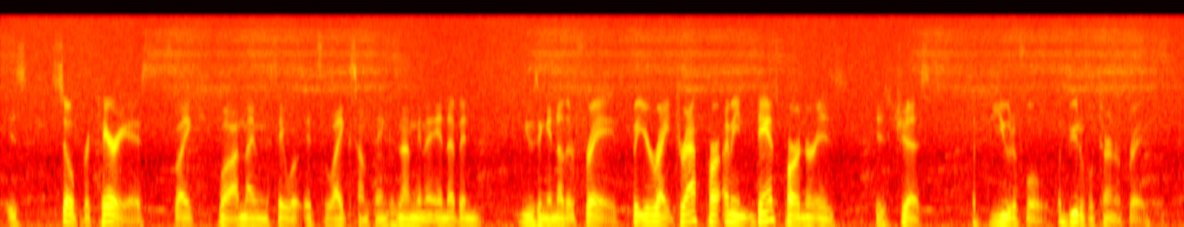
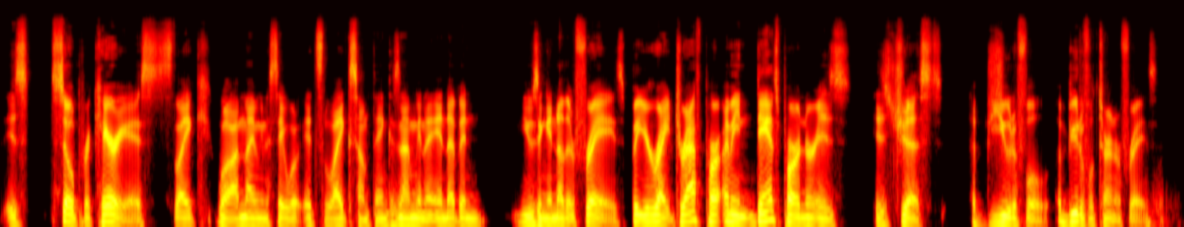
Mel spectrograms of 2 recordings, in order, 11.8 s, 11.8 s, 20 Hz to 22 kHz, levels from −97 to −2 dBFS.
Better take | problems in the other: second | hiss; loud; throughout; 3 dB below the speech

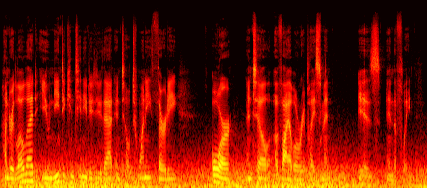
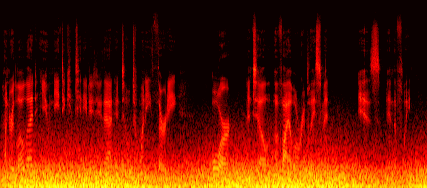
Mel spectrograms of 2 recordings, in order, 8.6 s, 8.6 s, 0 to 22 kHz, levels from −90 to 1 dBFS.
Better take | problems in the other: first | wind noise on the microphone; heavy; 4 dB above the speech; occasional gusts in the first

